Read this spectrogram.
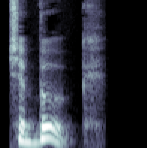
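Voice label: "chibouk", British English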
